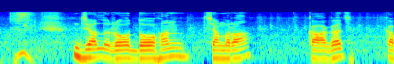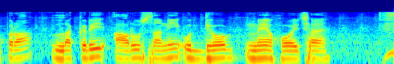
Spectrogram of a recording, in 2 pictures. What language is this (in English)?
Maithili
